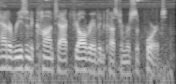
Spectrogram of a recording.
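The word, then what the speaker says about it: Fjällräven: trousers by the way that is how I pronounce f Raven some people may say F Ren or something or other F Raven is how I've heard it pronounced in the stores even in their own stores you could pronounce it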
